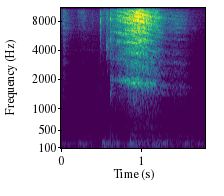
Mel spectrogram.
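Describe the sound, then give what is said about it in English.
A voice imitates a single drawn-out snore of a sleeping person, a raspy breath with a low fluttering rumble that swells in the middle and then trails off. “Thalia is asleep, and you just hear the snoring”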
